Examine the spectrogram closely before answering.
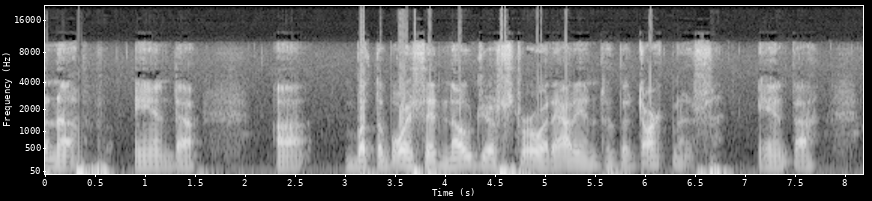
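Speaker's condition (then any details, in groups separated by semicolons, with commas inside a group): Parkinson's; tremors as early symptom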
